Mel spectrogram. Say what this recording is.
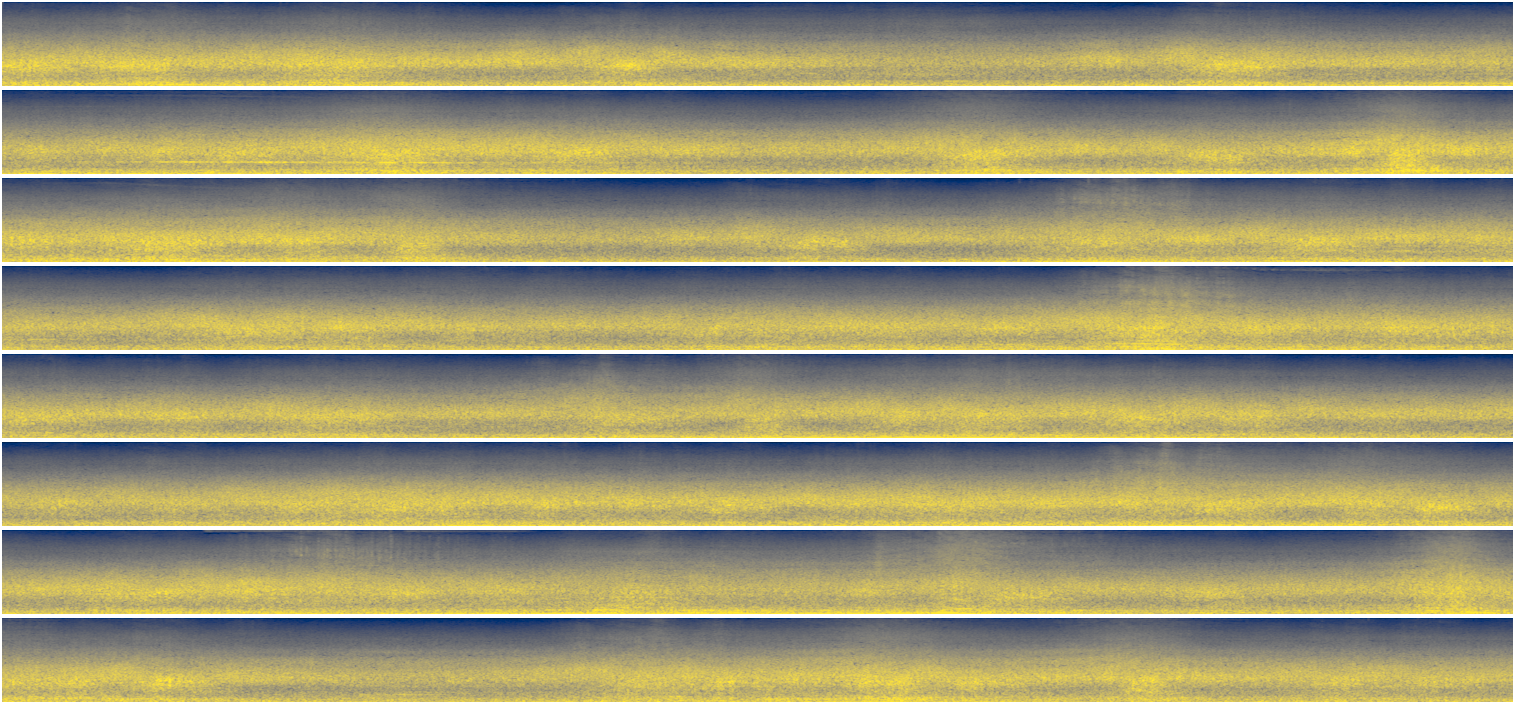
City Highway Busy
Busy, City, Highway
